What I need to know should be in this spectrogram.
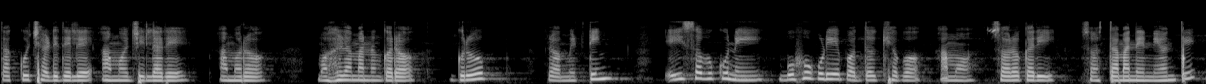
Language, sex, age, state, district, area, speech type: Odia, female, 30-45, Odisha, Jajpur, rural, spontaneous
